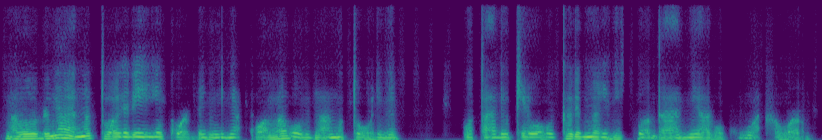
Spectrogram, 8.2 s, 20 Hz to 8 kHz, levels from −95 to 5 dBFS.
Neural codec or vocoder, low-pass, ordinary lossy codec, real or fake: codec, 16 kHz, 0.5 kbps, FreqCodec, smaller model; none; none; fake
